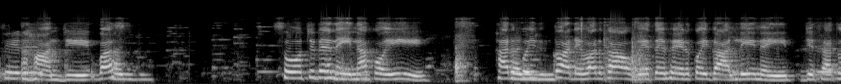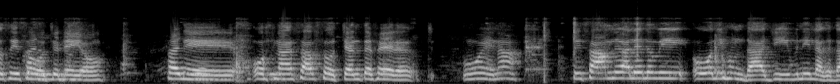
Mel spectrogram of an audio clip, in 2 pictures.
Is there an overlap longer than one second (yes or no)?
no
